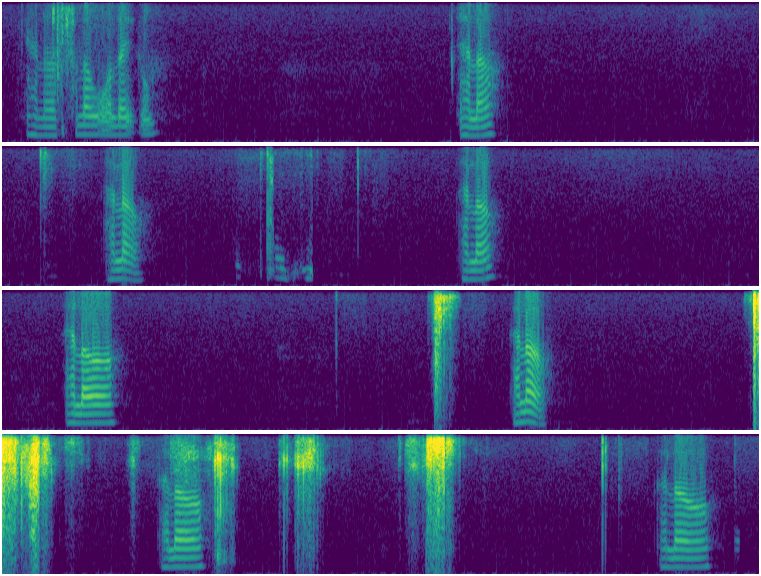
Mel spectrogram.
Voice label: Auto Call Record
